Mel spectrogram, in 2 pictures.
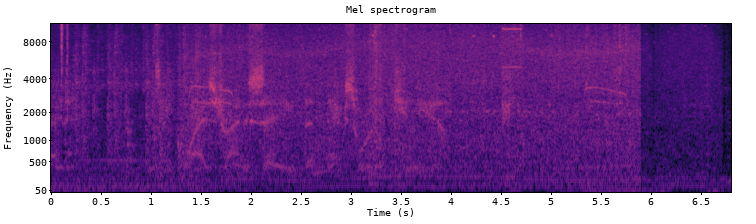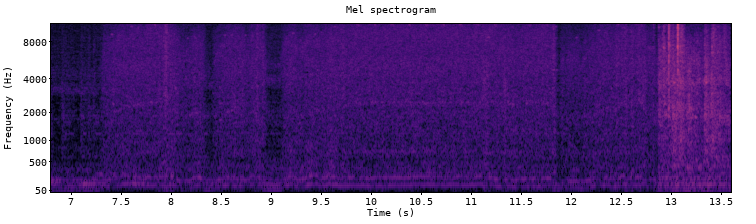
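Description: A heavy tank engine rumbles as the tank drives over rough ground.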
